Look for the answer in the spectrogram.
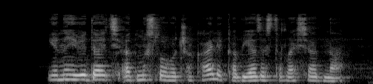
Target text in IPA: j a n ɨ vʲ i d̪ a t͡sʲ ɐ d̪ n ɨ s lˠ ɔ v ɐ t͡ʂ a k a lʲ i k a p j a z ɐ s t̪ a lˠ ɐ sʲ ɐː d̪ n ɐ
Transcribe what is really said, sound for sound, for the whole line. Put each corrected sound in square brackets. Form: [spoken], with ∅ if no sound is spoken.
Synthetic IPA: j a n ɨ vʲ i d̪ a t͡sʲ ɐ d̪ [m] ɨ s lˠ ɔ v ɐ t͡ʂ a k a lʲ i k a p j a z ɐ s t̪ a lˠ [a] sʲ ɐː d̪ n [a]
